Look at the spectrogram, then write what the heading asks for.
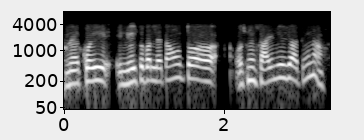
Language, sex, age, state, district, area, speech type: Hindi, male, 18-30, Rajasthan, Bharatpur, rural, conversation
